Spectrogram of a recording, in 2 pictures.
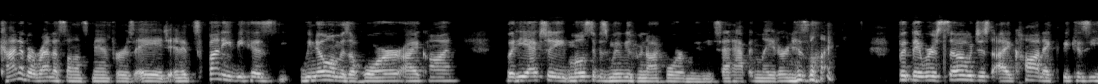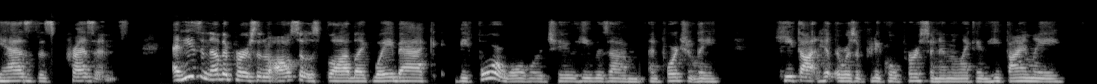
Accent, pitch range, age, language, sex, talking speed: American, 140-165 Hz, 30-49, English, female, 220 wpm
